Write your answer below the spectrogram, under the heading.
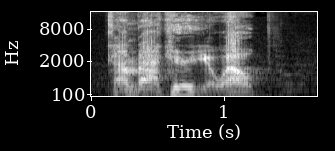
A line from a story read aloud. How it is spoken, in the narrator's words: the gentleman croaked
